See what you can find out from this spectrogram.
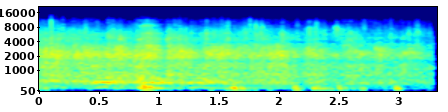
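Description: Audience applause at a church service for the camera operator: a steady, dense wash of clapping from many hands that holds at a fairly even level throughout, with faint voices murmuring underneath.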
